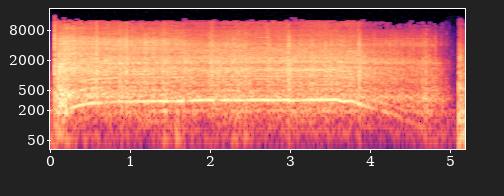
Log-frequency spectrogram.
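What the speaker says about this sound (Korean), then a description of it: "믹서기에다가요 한번 갈아주겠습니다." An electric kitchen blender grinds corn salad sauce made with corn and oligosaccharide syrup, a loud steady whirring that runs for about four seconds before winding down and cutting off.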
